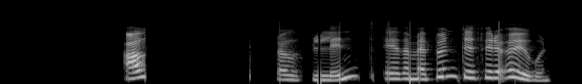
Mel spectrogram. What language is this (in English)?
Icelandic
